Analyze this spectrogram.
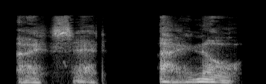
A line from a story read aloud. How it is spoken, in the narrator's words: she rasped weakly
